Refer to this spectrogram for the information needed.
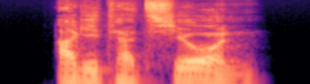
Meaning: agitation
- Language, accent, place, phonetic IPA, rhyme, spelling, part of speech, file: German, Germany, Berlin, [aɡitaˈt͡si̯oːn], -oːn, Agitation, noun, De-Agitation.ogg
